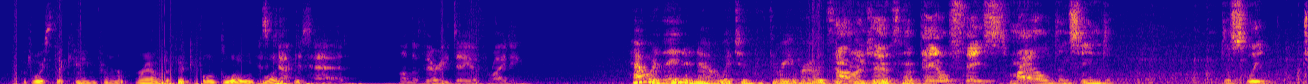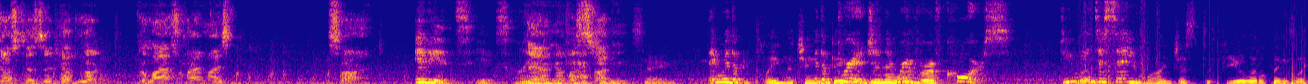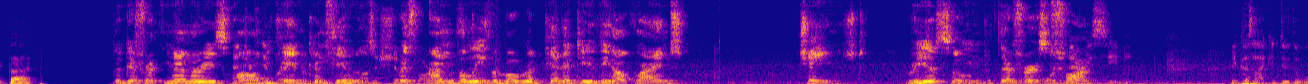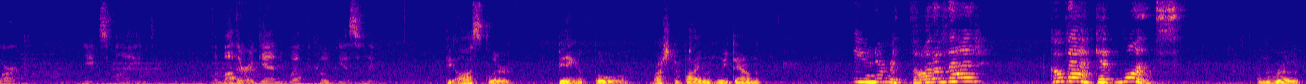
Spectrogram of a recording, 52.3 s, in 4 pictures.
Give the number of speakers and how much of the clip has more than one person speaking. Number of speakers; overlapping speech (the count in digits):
4, about 19%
